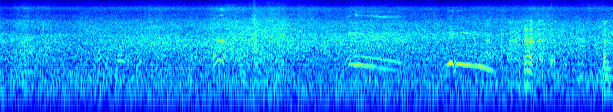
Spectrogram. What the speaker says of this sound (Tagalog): ang lakas ng agos, ang lakas ng alon pala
